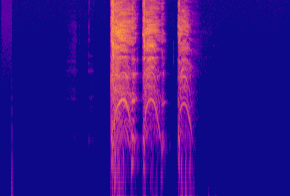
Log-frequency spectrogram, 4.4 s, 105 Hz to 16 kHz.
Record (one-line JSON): {"cough_length": "4.4 s", "cough_amplitude": 13997, "cough_signal_mean_std_ratio": 0.35, "survey_phase": "beta (2021-08-13 to 2022-03-07)", "age": "45-64", "gender": "Male", "wearing_mask": "No", "symptom_cough_any": true, "symptom_new_continuous_cough": true, "symptom_sore_throat": true, "symptom_fatigue": true, "symptom_fever_high_temperature": true, "symptom_headache": true, "symptom_onset": "3 days", "smoker_status": "Never smoked", "respiratory_condition_asthma": false, "respiratory_condition_other": false, "recruitment_source": "Test and Trace", "submission_delay": "2 days", "covid_test_result": "Positive", "covid_test_method": "RT-qPCR", "covid_ct_value": 14.5, "covid_ct_gene": "S gene", "covid_ct_mean": 14.6, "covid_viral_load": "16000000 copies/ml", "covid_viral_load_category": "High viral load (>1M copies/ml)"}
